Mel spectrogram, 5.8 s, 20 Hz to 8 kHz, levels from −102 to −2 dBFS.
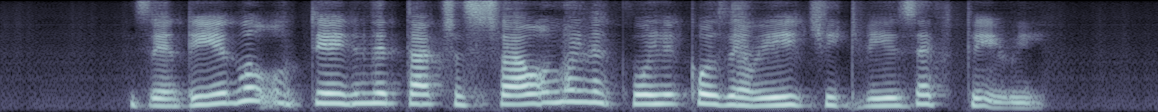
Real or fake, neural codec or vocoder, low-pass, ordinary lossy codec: fake; codec, 16 kHz, 0.5 kbps, FreqCodec, larger model; none; none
